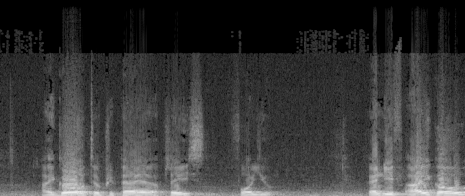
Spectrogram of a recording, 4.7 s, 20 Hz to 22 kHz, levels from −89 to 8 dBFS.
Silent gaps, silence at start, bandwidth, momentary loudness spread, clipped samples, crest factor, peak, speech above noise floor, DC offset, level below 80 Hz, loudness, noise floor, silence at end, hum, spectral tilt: none; 0.1 s; 15.5 kHz; 16 LU; 2%; 10 dB; 0 dBFS; 23 dB; 0.8%; -36 dBFS; -9 LUFS; -30 dBFS; 0 s; none; -7 dB/octave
